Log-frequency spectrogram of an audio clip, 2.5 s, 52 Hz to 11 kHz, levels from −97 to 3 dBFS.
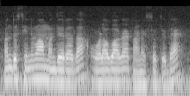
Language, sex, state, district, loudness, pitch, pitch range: Kannada, male, Karnataka, Bangalore, -14 LUFS, 115 Hz, 110-125 Hz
